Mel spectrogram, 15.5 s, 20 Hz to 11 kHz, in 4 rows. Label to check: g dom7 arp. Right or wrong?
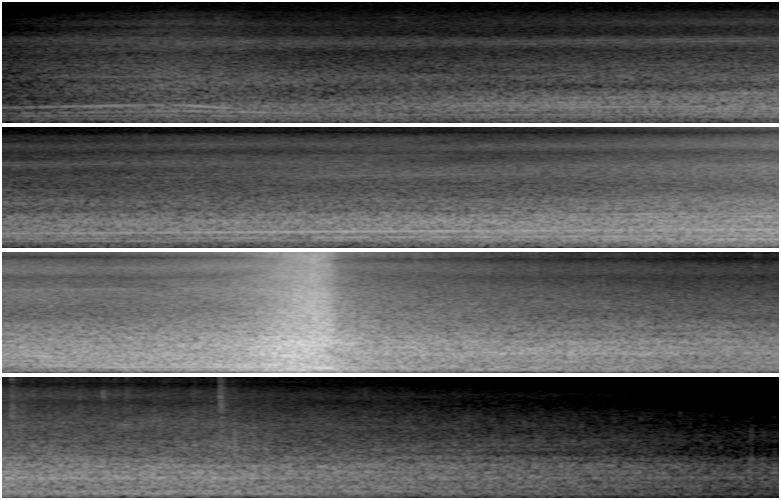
Wrong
